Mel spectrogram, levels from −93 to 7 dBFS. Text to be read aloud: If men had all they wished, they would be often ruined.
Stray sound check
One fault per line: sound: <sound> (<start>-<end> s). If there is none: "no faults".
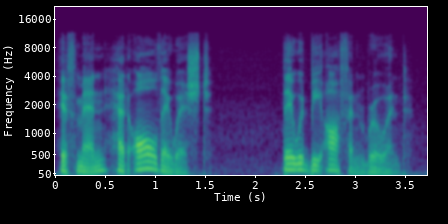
no faults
